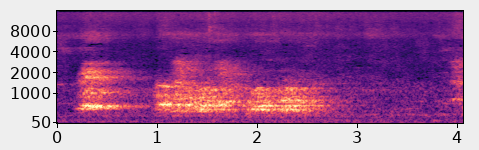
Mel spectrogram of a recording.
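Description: A dog barking: one short bark, then a longer run of barks from about a second in.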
